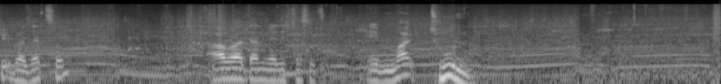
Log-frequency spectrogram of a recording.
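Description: A sports car engine roars, revving up and down through gear changes.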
